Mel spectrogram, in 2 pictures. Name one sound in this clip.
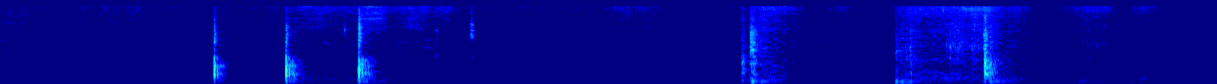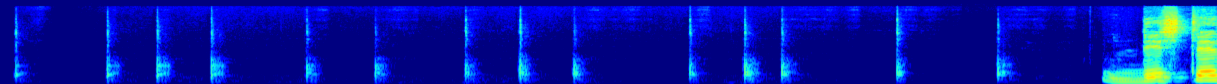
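A marker taps and scratches on a board.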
